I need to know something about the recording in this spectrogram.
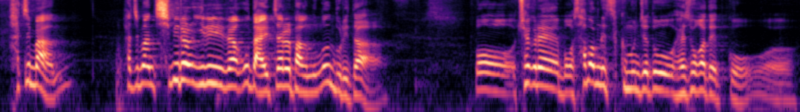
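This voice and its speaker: A man's voice: high voice, a little mellow. A man anchoring a televised news talk panel, summarizing what guests say and relaying reported facts. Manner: summarizes guests' points and reports the network's findings. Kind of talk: broadcast panel moderation.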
